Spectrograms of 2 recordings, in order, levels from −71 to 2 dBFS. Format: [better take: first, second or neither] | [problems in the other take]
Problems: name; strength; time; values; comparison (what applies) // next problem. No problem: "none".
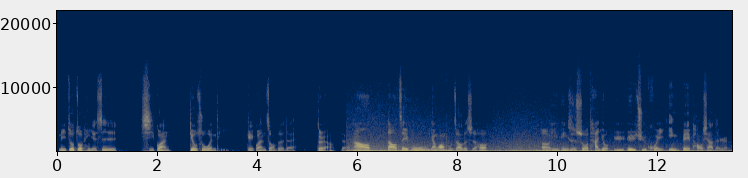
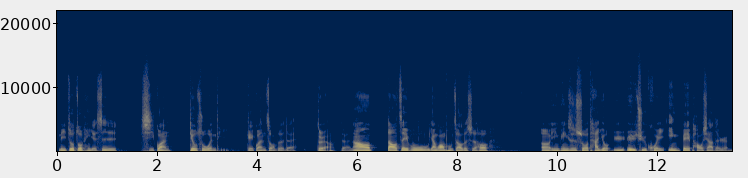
second | wind noise on the microphone; occasional gusts; from 6 s on; 15 dB below the speech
